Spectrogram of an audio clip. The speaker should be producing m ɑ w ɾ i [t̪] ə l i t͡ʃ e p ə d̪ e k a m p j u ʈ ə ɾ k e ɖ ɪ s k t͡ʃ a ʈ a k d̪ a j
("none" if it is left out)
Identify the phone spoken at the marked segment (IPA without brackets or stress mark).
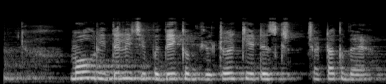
d̪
